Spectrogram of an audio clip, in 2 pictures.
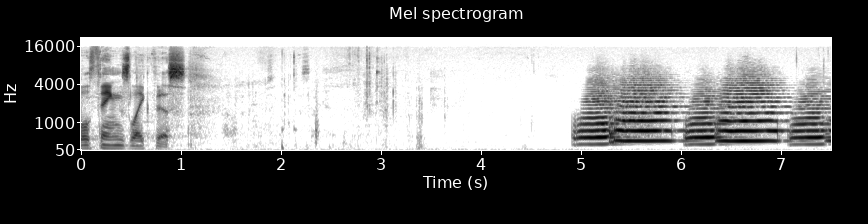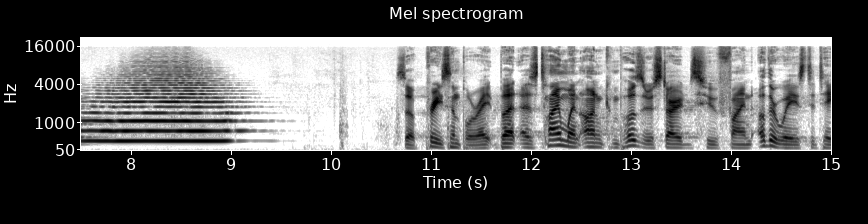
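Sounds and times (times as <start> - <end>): french horn call: 4.9 - 9.5.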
